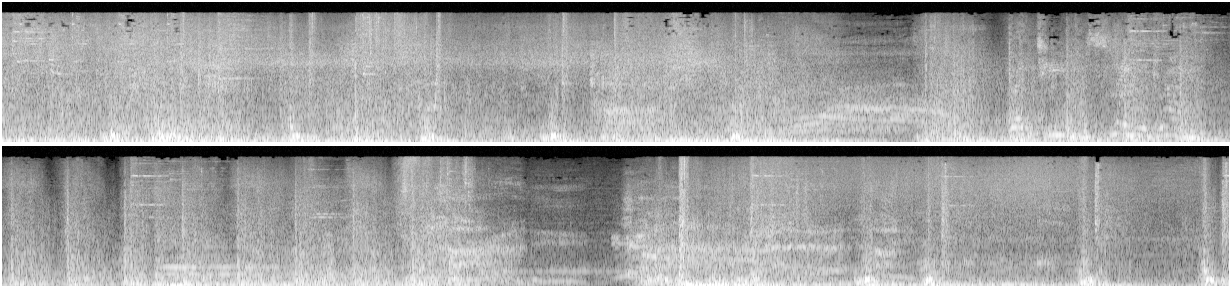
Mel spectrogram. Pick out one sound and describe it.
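Fantasy battle effects clash, whoosh and burst in quick succession.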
